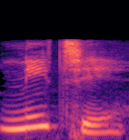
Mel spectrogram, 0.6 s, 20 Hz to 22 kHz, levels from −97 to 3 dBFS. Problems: constant background noise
